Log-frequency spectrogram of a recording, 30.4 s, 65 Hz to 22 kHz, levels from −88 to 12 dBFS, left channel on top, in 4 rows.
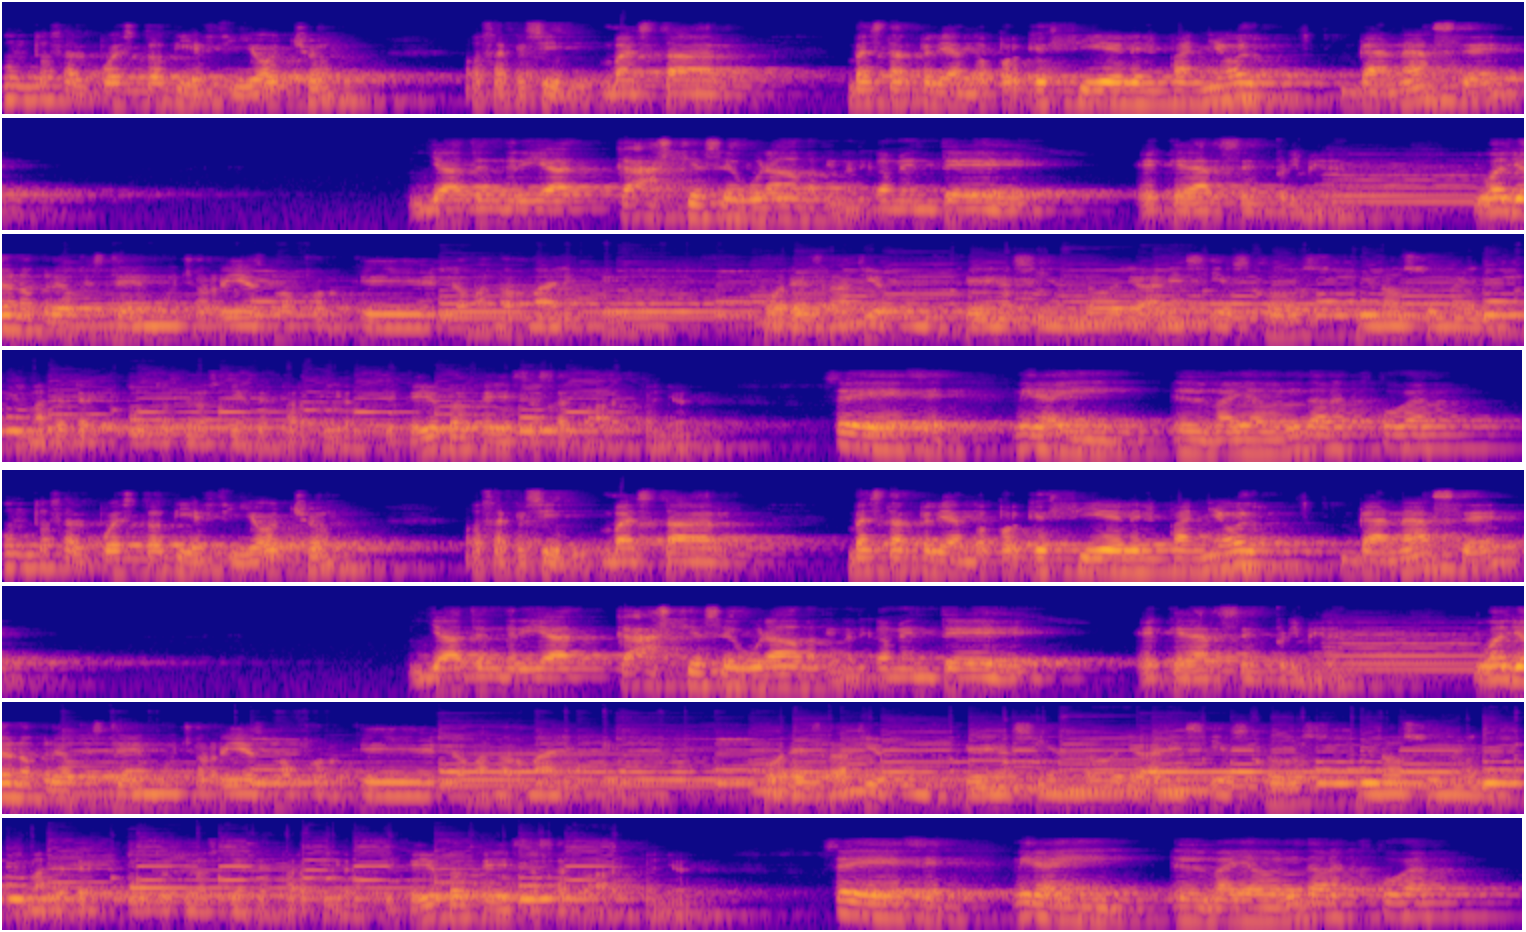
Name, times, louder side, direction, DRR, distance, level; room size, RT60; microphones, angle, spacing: voice 1, 0.0-1.7 2.3-3.7 4.2-6.3 6.7-7.5 9.6-12.8 13.3-14.3 15.0-18.3 19.0-26.3, right 1 dB, 15° right, 3 dB, 1.4 m, -23 dB
sound 1, 14.2-26.0, right 4 dB, 75° right, 1.4 m, -27 dB
voice 2, 26.9-30.0, equal, 50° right, -1 dB, 1.9 m, -22 dB
24.0 x 18.5 x 2.6 m, 1.2 s
head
